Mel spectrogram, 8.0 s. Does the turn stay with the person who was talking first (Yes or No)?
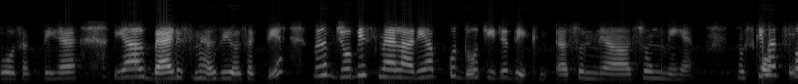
Yes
